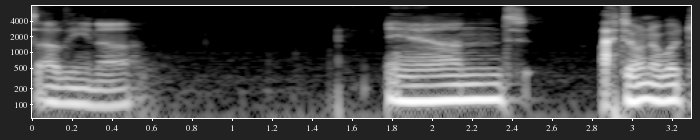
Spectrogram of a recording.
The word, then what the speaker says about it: Aline: Um, I'm assuming the name is pronounced Alina in like I would pronounce it that way in German, Alina, but I think French has similar L's and maybe the same way the E would show up.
